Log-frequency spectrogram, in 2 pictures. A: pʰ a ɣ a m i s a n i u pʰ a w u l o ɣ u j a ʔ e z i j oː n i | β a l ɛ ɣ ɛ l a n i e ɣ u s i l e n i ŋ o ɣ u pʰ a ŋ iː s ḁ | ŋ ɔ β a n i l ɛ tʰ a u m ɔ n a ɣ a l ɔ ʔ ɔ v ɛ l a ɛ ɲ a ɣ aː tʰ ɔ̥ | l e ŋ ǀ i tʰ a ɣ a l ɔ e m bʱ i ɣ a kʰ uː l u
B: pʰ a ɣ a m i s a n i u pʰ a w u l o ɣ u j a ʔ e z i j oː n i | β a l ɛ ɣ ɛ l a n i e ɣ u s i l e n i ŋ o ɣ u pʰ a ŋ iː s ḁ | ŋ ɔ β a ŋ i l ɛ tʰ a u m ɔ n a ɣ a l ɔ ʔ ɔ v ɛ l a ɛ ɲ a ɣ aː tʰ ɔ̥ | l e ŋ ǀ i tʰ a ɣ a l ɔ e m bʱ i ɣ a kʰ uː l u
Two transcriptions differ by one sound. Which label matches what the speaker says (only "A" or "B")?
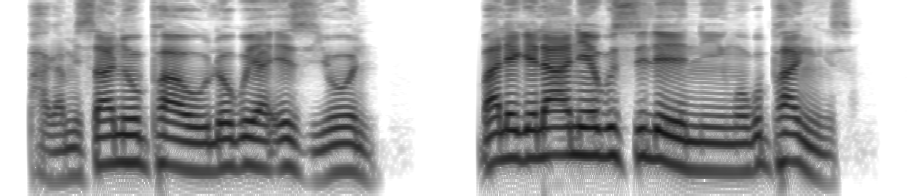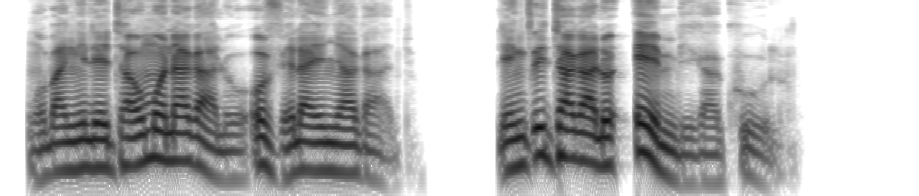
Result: B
